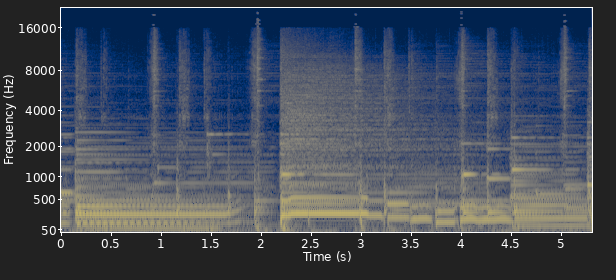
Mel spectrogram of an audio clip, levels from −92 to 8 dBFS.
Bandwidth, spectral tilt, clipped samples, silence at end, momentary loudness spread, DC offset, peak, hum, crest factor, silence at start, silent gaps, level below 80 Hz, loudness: 16.5 kHz; -6 dB/octave; under 0.1%; 0 s; 8 LU; under 0.1%; -6 dBFS; none; 16 dB; 0 s; none; -38 dBFS; -23 LUFS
